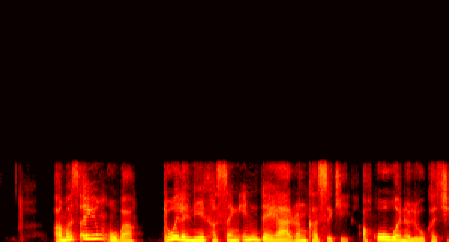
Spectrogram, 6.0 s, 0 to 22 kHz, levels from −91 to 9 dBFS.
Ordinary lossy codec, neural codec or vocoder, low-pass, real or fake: none; codec, 16 kHz, 0.8 kbps, ZipCodec; 7.2 kHz; fake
